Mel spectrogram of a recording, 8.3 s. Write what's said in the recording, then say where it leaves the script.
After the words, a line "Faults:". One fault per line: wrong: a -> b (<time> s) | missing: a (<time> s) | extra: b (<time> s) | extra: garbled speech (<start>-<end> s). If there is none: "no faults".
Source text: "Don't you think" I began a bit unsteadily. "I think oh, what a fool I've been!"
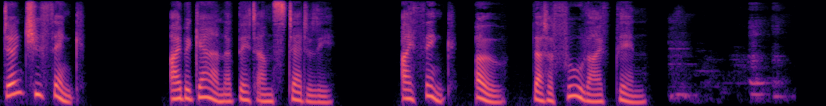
"Don't you think" I began a bit unsteadily. "I think oh, that a fool I've been!"
Faults:
wrong: what -> that (5.3 s)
